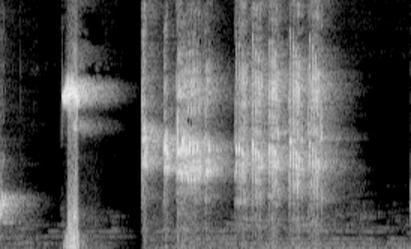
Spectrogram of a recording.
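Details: Orange-headed thrush in evening teler song, provoking rivals, gives a sharp high whistle, then a run of buzzy, chattering notes repeated roughly every quarter second.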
